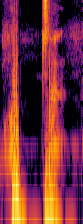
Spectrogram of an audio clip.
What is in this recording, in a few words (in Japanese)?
"ottu", minami yamagata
